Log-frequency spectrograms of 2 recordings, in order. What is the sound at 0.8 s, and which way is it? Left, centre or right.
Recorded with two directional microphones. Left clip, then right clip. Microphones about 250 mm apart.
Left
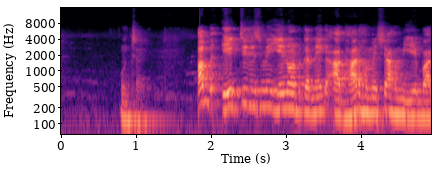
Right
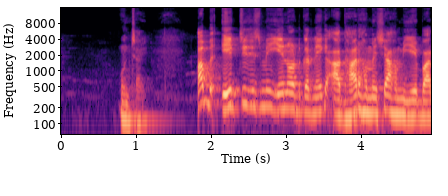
Speech, right.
